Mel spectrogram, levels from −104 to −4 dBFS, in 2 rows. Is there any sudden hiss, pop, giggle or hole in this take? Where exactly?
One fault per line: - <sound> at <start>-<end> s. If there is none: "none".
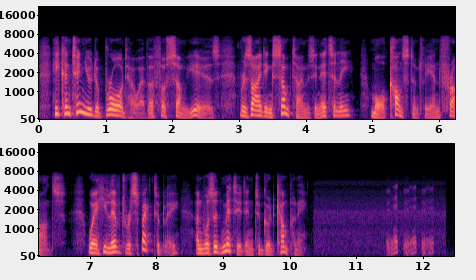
- laugh at 11.5-12.2 s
